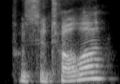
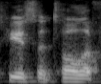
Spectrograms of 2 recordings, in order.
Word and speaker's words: Fusatola: Okay, Fusatola, or am I mispronouncing that? No, you nailed it, Your Honor. Good morning. Fusatola from the Slavacek Law Firm representing the Bridges plaintiffs.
